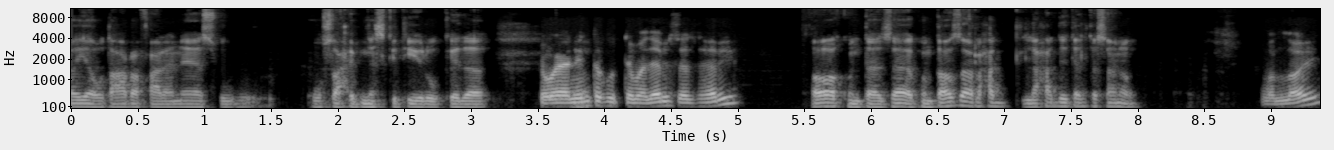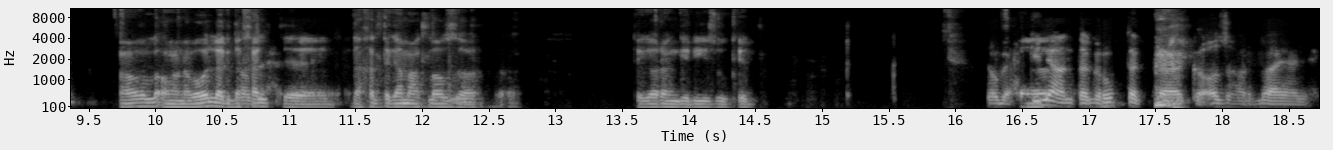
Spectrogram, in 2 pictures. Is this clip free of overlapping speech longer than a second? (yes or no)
yes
